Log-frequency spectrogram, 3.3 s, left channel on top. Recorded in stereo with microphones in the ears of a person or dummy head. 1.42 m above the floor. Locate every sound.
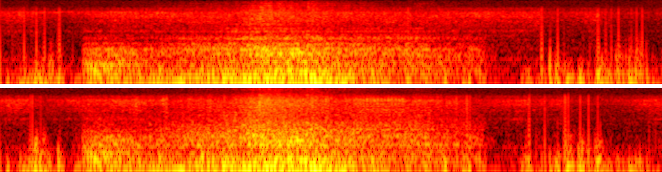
0.4 s a whoosh: 25° right (ahead or behind), 0.8 m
